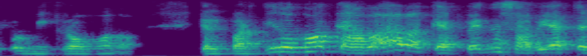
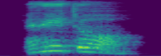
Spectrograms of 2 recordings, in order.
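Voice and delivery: calling out; 7 semitones higher than usual. Retold or imitated. Calling the coach's name.

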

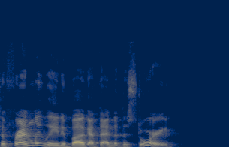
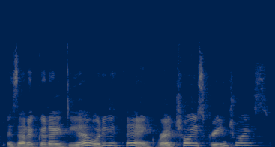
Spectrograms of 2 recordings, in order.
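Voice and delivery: usual speaking voice

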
